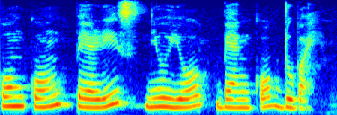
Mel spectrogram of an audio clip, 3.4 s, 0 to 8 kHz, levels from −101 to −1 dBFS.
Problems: low volume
